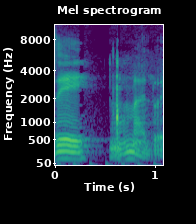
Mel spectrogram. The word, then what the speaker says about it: Zingumalo: So the correct pronunciation is Zingumalo, as is written here.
